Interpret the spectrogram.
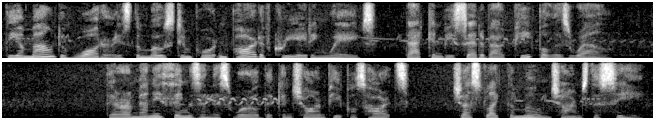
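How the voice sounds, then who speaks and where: Gentle, wise mother over faint noise. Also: lowish voice, expressive, measured pace. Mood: grave, gentle. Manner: tender, patient, explanatory. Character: gentle, wise mother talking to her young child. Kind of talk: scripted game cutscene dialogue.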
